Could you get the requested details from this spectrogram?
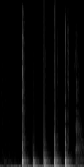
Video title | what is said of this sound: So, What Is That Box? | you can probably hear it's hollow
